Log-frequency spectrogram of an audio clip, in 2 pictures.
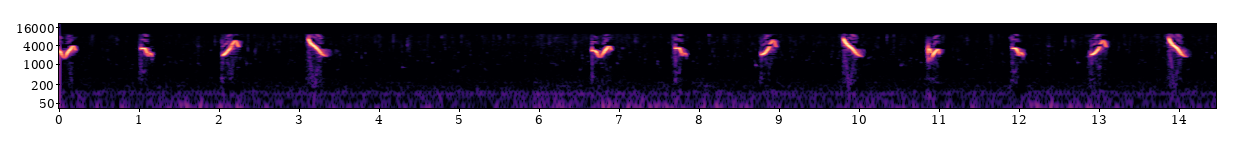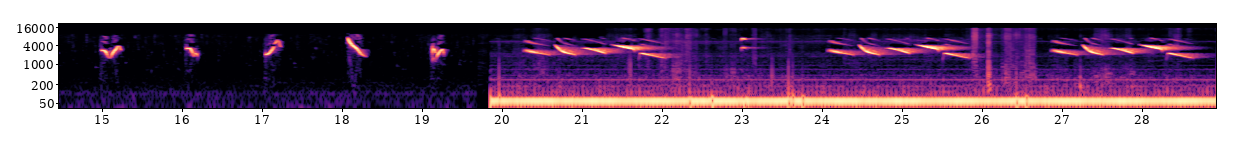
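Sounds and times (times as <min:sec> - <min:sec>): bird calling sweeping note: 0:19.9 - 0:28.9
music with low drone and gliding tones: 0:19.9 - 0:28.9.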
